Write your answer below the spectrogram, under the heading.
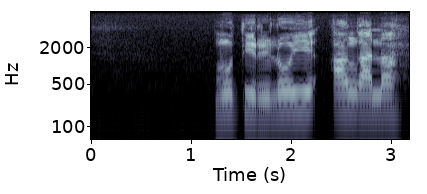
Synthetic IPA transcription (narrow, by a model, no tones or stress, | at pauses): mutiɾ̤ilojiaŋɡana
